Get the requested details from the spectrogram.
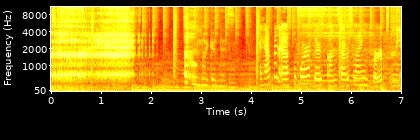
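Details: Girl deliberately belching in a parked car: several voiced belches, some drawn out, over background music. Burping.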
